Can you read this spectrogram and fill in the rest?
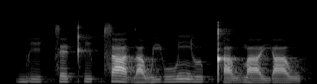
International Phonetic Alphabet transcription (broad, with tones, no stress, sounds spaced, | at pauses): b iː˧˩ k̚ s e˧˥ kʰ i˧˥ p̚ s a˥˨ d a˩˧ w j uː˧˥ ɲ ɯː˧ p̚ kʰ a˩˧ w m aː˩ j a˩ w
